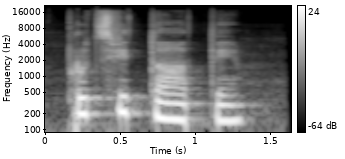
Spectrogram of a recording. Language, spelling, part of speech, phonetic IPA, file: Ukrainian, процвітати, verb, [prɔt͡sʲʋʲiˈtate], Uk-процвітати.ogg
- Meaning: to prosper, to flourish, to thrive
